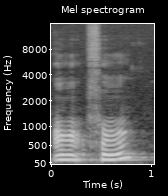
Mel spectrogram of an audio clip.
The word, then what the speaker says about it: enfant: So here in the word enfant, we are not pronouncing the letter T.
